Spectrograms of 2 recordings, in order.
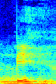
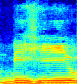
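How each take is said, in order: First: The word ends on a bare consonant. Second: The word ends on a vowel. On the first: The reader stops at this word. "ആതിന് സുക്കൂൻ കൊടുക്കണം" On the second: The reader continues without stopping. "അവിടെ നിർത്താതെ ഓതുകയാണെങ്കിൽ"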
